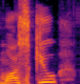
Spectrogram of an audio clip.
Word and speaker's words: mosque: MOS Q in writing in typing it's mo Q you are typing the moscq but you are reading the mosque why because last u and e word is silent understand I think you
